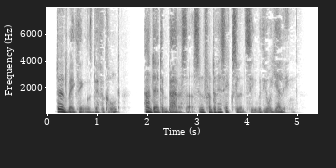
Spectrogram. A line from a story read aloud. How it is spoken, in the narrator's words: Foltest spoke calmly, soberly, and very placatingly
